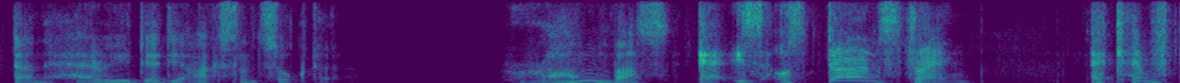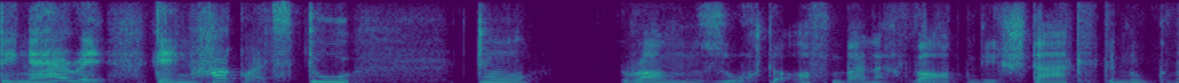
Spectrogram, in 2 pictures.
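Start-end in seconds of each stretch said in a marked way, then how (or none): 2.7-8.6 high-pitched, heated accusation; indignant outburst. Acted. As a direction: splutter it out, hunting for words. Heated quarrel, Ron accuses Hermine.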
